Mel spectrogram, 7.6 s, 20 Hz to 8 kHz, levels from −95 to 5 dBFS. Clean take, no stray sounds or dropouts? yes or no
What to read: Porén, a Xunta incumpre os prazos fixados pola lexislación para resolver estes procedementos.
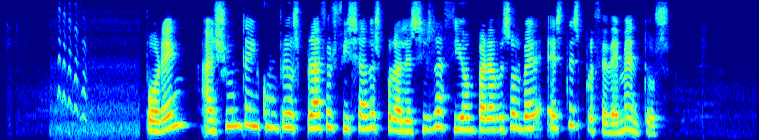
no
